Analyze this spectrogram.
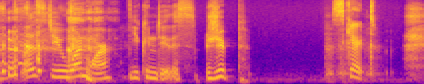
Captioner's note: foreign language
